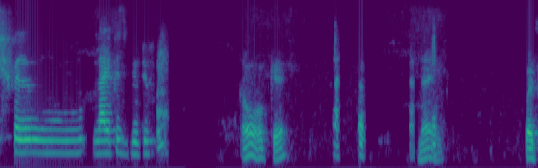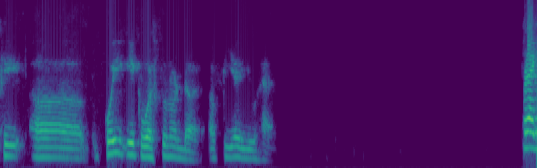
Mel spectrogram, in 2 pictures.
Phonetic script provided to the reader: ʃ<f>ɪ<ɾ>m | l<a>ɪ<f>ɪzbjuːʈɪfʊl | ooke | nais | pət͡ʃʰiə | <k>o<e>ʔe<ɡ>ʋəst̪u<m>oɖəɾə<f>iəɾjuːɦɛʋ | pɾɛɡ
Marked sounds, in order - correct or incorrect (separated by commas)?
correct, incorrect, correct, correct, correct, incorrect, incorrect, incorrect, correct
